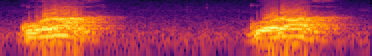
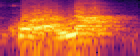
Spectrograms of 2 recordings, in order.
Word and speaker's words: guarana: I used to say guarana. And a friend of mine from South America said, no, you stop it. It's guarana. It has a na at the end of it.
